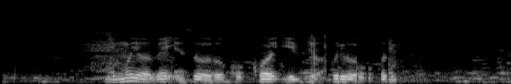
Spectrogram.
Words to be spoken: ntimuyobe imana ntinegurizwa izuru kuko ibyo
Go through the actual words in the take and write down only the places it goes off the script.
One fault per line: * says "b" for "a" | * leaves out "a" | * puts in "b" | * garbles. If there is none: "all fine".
* leaves out "imana ntinegurizwa"
* garbles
